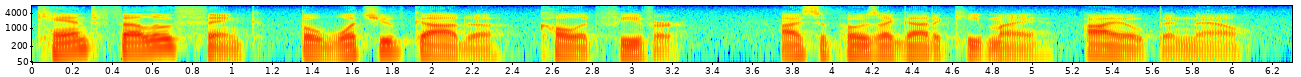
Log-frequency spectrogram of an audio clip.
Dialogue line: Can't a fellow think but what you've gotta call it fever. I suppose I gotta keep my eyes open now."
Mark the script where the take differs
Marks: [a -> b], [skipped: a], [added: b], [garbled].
Can't [skipped: a] fellow think but what you've gotta call it fever. I suppose I gotta keep my [eyes -> eye] open now."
